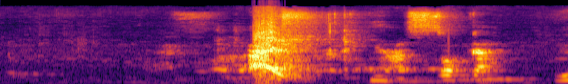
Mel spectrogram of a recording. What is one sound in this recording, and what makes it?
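A middle-aged woman speaks with animation, close by.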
